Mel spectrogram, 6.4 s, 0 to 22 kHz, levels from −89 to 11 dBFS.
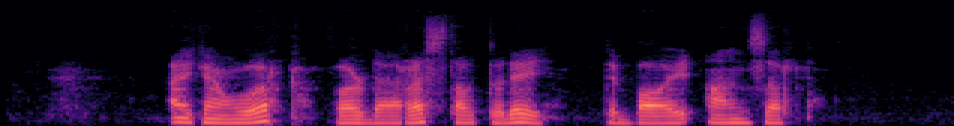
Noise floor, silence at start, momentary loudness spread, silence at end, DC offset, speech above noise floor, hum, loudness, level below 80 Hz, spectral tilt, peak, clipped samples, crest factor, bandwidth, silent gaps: -73 dBFS; 1.1 s; 9 LU; 0.95 s; under 0.1%; 51 dB; none; -23 LUFS; -62 dBFS; -7.5 dB/octave; -4 dBFS; under 0.1%; 20 dB; 11.5 kHz; none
